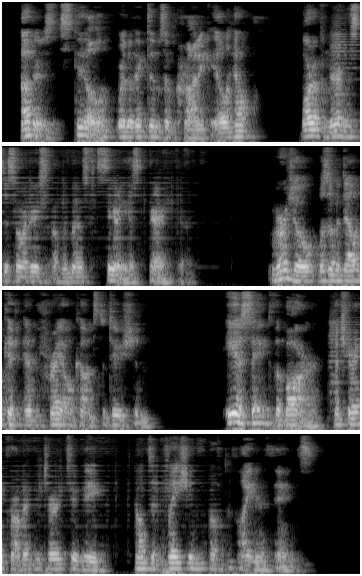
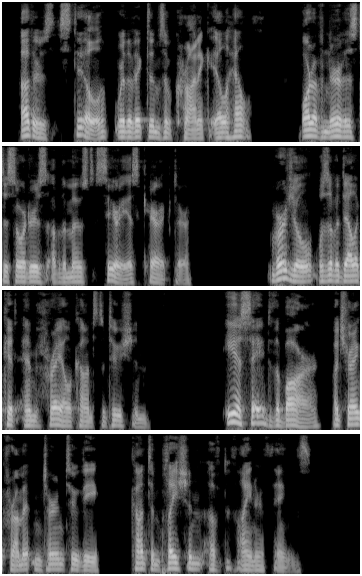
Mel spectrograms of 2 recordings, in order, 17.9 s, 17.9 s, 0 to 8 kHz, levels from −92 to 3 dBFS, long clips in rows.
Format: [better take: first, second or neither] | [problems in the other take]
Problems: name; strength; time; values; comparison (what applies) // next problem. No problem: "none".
second | noise reduction (neural mask model DeepFilterNet 3)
